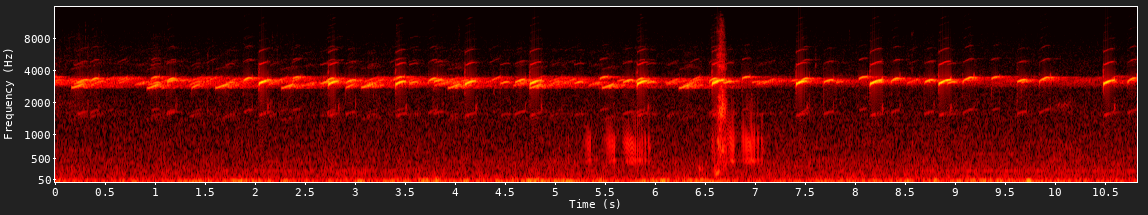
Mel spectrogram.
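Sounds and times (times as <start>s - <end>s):
dense chorus of spring peepers: 0.0s - 10.8s
clearer single peeps from frogs: 4.1s - 9.9s
lower rattling leopard frog call: 5.2s - 7.2s.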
